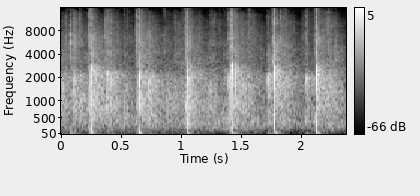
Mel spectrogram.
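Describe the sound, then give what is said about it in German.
Church audience clapping together in time during a German-language sermon, with six sharp, evenly spaced claps at a brisk, steady pace. “Kann man klatschen? Preisen Herrn.”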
